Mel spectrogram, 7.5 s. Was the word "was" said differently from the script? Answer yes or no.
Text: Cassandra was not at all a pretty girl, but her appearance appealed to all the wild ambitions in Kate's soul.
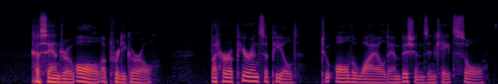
yes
